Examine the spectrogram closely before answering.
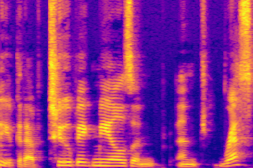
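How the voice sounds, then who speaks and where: With lively intonation at medium pitch, a woman speaks in a very clean recording with a silent background. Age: 60s. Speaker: intermittent fasting coach and author. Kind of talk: podcast interview. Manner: animated.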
